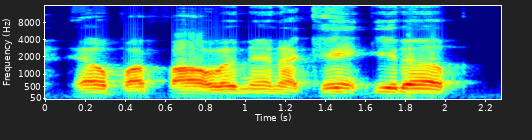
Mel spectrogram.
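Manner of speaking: loud hammed-up cry, like the old TV alert ad; mock commercial cry for help. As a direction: belt out the catchphrase as a mock plea. Quoting the famous alarm commercial.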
